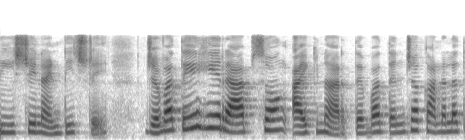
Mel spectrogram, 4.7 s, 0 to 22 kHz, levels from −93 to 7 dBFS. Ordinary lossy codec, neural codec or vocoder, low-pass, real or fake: none; none; none; real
